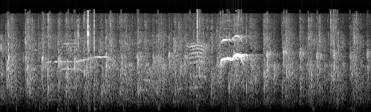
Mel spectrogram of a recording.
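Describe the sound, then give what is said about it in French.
A crowd applauds the Lord steadily for several seconds, a dense wash of many hands clapping at once, with a few faint high voices or cheers rising briefly above it. “C'est assez juste pour applaudir le Seigneur pour ça.”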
